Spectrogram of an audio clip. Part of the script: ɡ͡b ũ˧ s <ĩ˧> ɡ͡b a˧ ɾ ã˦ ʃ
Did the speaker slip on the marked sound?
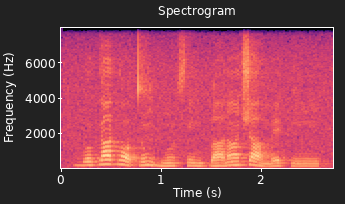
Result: no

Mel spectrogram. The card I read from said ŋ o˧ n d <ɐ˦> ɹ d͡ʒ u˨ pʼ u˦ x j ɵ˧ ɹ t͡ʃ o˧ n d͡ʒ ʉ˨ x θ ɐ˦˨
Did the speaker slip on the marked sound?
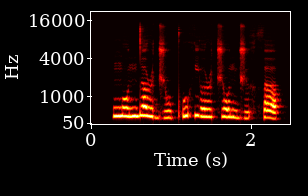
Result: yes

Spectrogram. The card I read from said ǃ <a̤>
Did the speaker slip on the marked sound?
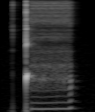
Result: no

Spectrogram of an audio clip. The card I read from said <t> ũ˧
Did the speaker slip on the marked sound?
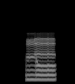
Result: yes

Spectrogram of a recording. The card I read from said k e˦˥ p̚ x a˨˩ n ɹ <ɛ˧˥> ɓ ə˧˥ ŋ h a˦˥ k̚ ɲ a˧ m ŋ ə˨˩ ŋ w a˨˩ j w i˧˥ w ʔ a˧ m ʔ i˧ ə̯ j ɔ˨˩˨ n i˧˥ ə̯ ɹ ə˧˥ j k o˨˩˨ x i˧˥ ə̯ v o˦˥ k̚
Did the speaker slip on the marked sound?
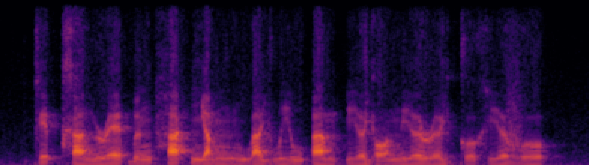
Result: no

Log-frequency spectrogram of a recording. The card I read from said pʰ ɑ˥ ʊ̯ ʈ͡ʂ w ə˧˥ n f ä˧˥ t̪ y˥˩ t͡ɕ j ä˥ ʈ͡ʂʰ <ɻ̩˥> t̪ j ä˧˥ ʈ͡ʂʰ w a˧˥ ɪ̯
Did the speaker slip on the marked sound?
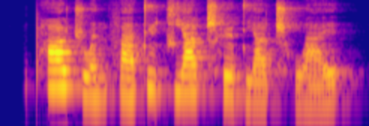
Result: yes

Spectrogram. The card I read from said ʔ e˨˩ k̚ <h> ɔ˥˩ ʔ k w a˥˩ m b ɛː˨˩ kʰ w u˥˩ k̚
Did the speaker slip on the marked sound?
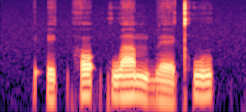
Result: no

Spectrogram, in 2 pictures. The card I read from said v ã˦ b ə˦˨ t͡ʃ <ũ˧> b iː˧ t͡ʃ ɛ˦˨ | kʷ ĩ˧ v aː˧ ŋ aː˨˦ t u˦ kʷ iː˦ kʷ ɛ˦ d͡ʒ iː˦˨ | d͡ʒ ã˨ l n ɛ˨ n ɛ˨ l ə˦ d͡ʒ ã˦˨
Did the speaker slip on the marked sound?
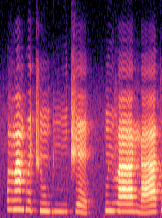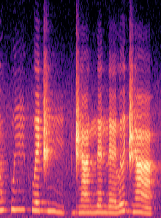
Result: no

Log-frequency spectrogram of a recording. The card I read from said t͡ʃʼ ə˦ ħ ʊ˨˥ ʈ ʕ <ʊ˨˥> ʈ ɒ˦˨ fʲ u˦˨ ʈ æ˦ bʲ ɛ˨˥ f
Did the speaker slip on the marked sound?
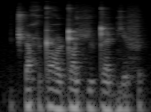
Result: yes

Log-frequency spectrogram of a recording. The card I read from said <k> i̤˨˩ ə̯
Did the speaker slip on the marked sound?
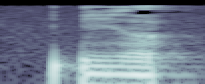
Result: yes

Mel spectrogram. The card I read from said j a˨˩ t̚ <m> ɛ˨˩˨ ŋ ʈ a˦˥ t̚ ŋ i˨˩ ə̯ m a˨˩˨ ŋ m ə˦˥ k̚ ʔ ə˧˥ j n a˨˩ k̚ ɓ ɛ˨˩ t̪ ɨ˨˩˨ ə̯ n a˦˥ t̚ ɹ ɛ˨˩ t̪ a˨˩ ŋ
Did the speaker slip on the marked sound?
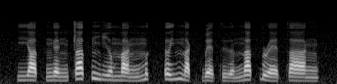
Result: yes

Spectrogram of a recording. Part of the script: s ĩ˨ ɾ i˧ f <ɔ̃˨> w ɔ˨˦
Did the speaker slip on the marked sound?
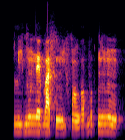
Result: no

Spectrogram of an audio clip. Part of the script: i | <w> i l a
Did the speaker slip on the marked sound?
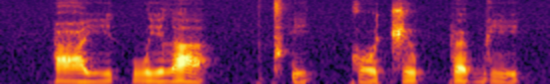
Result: no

